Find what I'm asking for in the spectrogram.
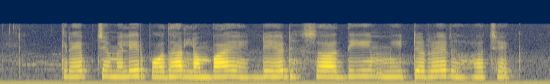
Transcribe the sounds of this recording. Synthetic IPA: kɾeːpt͡ʃemeliːɾpɔːd̪ʱaɾləmbaːeɖeːɖʱsad̪imiːʈɾeɾɦət͡ʃʰek

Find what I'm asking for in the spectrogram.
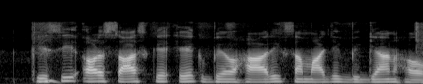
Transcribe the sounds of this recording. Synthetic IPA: kɪsiʔəɽsaːskeʔeːkbjəʋɦaːɾɪksaːmaːd͡ʒɪk̚ʋɪɡjaːnɦoː

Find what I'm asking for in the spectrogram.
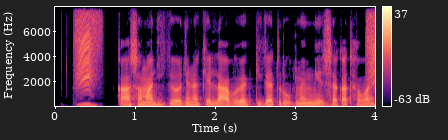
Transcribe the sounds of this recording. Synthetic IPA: kaːsəmaːd͡ʒikjoːd͡ʒnakelaːbʱwjək̚t̪ɪɡət̪ɾuːpmẽmɪlsəkət̪ɦɐʋə

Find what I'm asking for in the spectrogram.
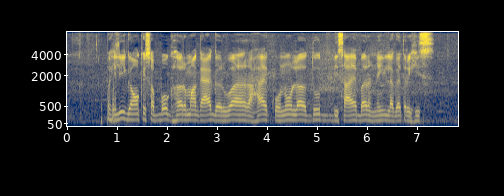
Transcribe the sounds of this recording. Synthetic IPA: pəɦɪliɡãːõkesəboɡʱəɾmãɡaːjaɡəɾʋaɾəɦaekoːnoləd̪uːd̪bɪsaːebəɾnɐɦĩləɡət̪ɾəɦis

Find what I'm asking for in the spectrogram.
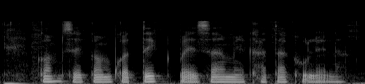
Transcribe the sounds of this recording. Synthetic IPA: kɔmsekɔmkɔt̪ekpə̰jsamekʰat̪akʰṵlḛla

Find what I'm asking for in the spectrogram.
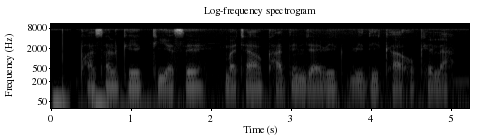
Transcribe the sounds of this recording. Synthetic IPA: pʰəsəlkekijəse | bət͡ʃaːwkʰaːt̪ɪnd͡ʒəjwɪkwɪd̪ʱikʰahokʰḛːla

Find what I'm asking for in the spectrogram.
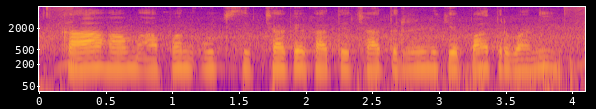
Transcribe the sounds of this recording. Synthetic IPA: kaːɦəməpənʊt͡ʃːsɪkʃʰakekʰaːt̪ɪɾt͡ʃʰaːt̪ɾɪñikepaːt̪ɾəbaːniː

